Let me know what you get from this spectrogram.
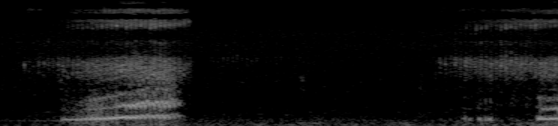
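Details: Domestic cat asleep and snoring: one long breathy snore with a rising tonal whistle, then quiet hum and the start of another.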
